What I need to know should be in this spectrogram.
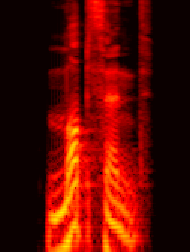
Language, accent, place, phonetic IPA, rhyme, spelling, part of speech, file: German, Germany, Berlin, [ˈmɔpsn̩t], -ɔpsn̩t, mopsend, verb, De-mopsend.ogg
- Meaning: present participle of mopsen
